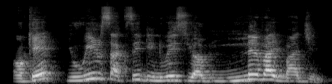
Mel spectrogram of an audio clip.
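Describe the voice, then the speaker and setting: A loud, shouting man with a high pitch, lively intonation, an animated tone and a fairly slow pace. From Kenya. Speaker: online business coach. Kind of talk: live stream sales pitch.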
